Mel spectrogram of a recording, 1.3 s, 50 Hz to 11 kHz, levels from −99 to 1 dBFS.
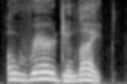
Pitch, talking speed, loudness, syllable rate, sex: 220 Hz, 140 wpm, -14 LUFS, 4.2 syllables/s, female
